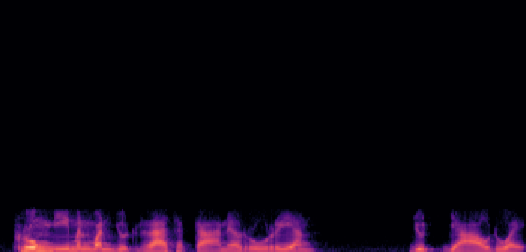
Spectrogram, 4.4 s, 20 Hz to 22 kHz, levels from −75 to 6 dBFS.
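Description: At 1.02 s, bit errors on a digital phone line flip a few bits in the G.711 stream, at a rate of roughly one in a thousand. Each damaged byte decodes to one wrong sample in the otherwise unchanged telephone-band speech.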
